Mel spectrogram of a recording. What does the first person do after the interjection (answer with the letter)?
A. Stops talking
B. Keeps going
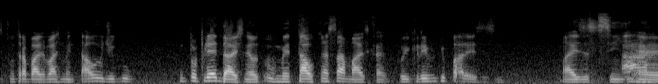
B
